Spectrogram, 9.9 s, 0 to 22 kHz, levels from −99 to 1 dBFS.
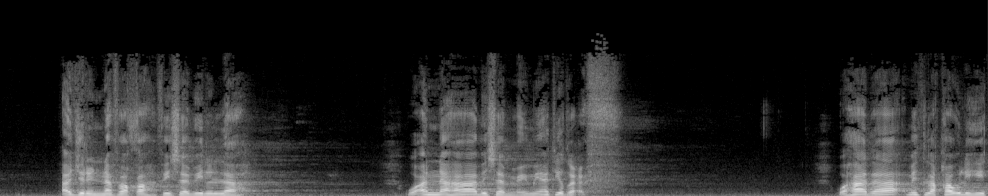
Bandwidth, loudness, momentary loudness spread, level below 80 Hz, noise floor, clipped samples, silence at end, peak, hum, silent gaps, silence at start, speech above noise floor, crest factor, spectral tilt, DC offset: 16 kHz; -21 LUFS; 9 LU; -58 dBFS; -57 dBFS; under 0.1%; 0 s; -4 dBFS; none; none; 0.65 s; 36 dB; 20 dB; -5.5 dB/octave; under 0.1%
